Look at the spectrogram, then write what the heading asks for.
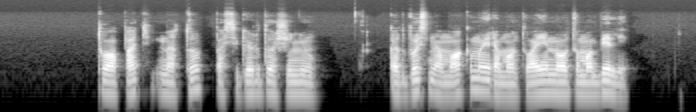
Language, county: Lithuanian, Vilnius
